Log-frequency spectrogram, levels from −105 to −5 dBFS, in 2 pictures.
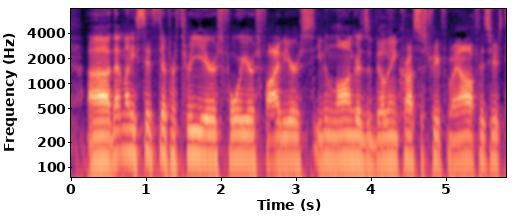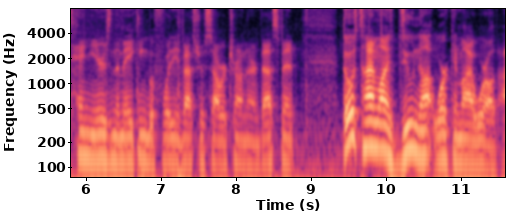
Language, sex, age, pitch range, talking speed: English, male, 20-39, 110-130 Hz, 240 wpm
